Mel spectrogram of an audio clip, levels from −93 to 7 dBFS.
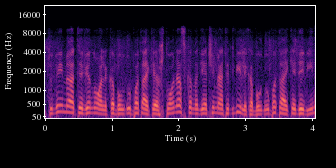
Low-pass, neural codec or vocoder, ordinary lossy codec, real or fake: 9.9 kHz; none; Opus, 16 kbps; real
